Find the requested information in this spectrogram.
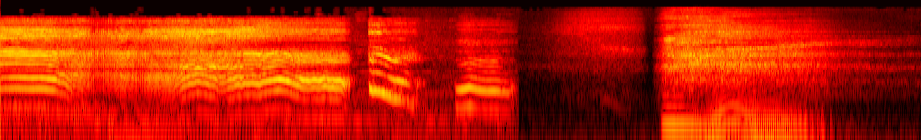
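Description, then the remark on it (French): A tired baby cries in loud, wavering wails, breaking into short gasping sobs, then falls briefly quiet before one more rising, strained cry. “Il a l'air pas bien. Faut-tu que je change sa couche? Ce n'est pas une bonne réponse. Je te donne une autre chance. Il est fatigué.”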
